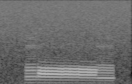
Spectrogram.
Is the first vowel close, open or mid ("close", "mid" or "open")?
mid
